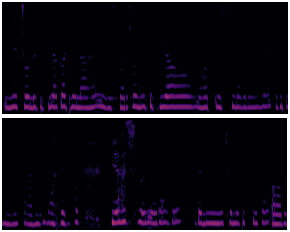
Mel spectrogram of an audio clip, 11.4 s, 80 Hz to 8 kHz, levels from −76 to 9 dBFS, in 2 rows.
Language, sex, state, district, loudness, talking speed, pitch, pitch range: Hindi, female, Uttar Pradesh, Etah, -49 LUFS, 185 wpm, 270 Hz, 260-280 Hz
